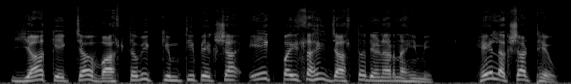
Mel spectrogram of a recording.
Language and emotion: Marathi, angry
